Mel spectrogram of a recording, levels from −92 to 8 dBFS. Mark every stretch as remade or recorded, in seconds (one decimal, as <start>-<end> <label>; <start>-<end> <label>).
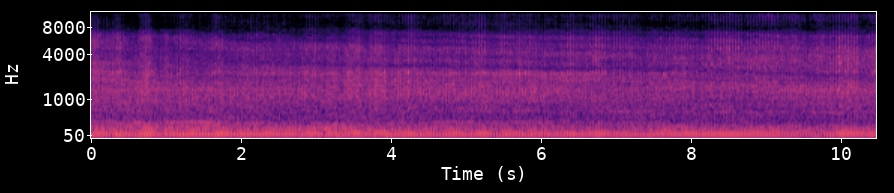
0.0-3.1 recorded; 3.1-4.0 remade; 4.0-10.5 recorded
